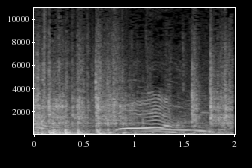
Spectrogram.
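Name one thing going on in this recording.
A large fish thumps on a boat deck.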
